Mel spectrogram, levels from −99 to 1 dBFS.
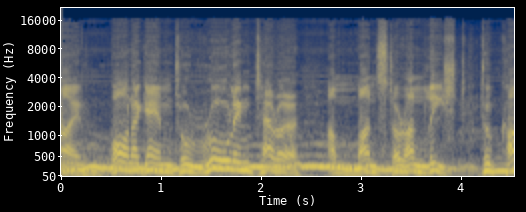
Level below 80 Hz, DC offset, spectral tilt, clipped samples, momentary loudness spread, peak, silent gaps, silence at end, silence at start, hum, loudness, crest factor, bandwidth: -40 dBFS; under 0.1%; -6 dB/octave; under 0.1%; 4 LU; -2 dBFS; none; 0 s; 0 s; none; -16 LUFS; 12 dB; 16.5 kHz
